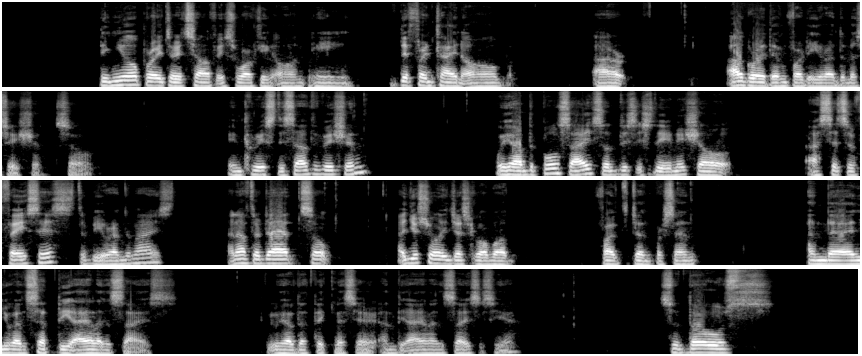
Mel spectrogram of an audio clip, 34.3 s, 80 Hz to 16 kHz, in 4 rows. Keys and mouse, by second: 1.2 x, 1.9 right click, 2.2 Tab, 2.6 Tab, 2.9 shift+q.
